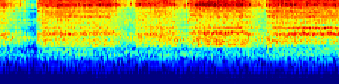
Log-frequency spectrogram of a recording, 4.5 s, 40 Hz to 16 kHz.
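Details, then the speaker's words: Cordless car washer after lithium battery pack repair (BMS checked OK, output about 19.8 V), tested running: strong, even, high-pitched motor buzz with brief regular dips as the pump cycles. Normal operation. "तुम्ही बघता हे व्यवस्थित चालू झालेलं आहे. तर हे आता काम झाल्यानंतर आपण हे कार वॉशर आपण कस्टमरला परत देऊ."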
